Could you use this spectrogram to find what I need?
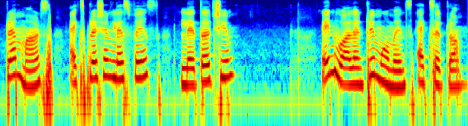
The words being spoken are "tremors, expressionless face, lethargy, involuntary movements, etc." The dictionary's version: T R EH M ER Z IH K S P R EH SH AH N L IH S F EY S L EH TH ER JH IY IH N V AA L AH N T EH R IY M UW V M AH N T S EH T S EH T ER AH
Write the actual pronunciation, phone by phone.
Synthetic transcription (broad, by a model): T R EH M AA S IH K S P R EH SH AH N L IH S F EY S L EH T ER CH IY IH N V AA L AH N T R IY M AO M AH N T S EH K S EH T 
